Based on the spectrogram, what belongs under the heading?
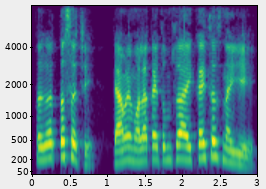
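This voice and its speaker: A man voicing a calm, persuasive young married woman from a TV serial, speaking earnestly as he retells the scene. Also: sits high, fairly quick, clean tone, pitched above the performer's own voice. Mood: coaxing.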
